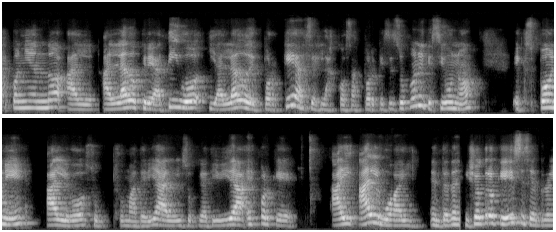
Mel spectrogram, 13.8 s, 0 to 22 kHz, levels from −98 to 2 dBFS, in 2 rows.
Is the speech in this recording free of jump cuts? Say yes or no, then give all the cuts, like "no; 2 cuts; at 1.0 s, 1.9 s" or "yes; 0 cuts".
no; 2 cuts; at 1.2 s, 12.6 s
